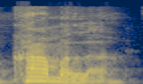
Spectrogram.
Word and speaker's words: Kamala: So Kamala, is like she Kamala?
